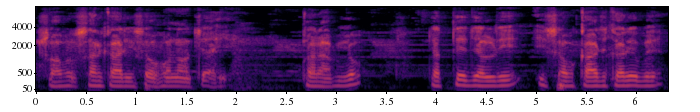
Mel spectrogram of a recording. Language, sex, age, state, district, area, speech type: Maithili, male, 45-60, Bihar, Araria, rural, spontaneous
